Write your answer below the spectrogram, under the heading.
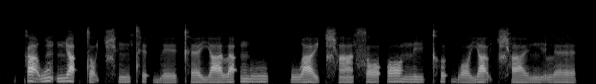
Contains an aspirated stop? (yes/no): yes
